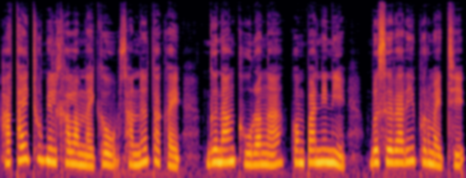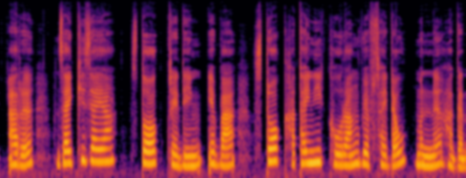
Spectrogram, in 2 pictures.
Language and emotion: Bodo, neutral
